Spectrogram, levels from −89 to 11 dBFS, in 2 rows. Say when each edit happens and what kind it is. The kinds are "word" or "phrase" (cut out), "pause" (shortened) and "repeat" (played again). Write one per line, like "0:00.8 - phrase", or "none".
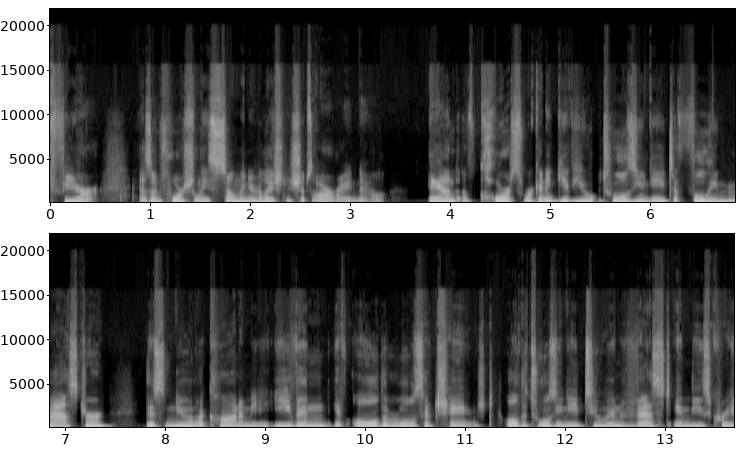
0:05.5 - phrase
0:11.3 - pause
